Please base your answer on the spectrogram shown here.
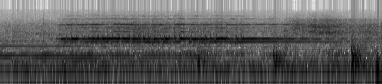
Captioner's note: phone ringing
